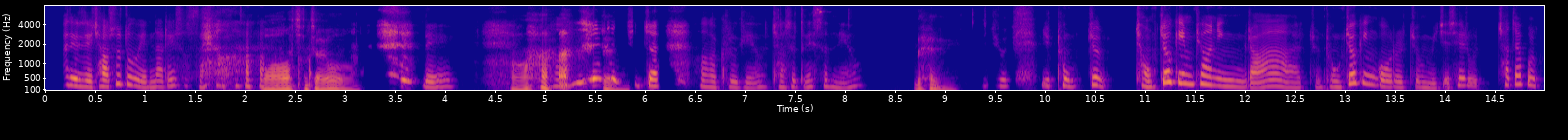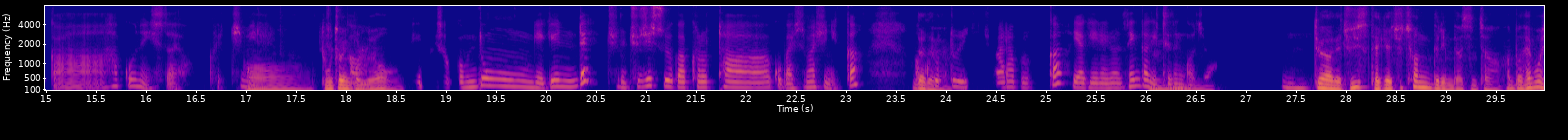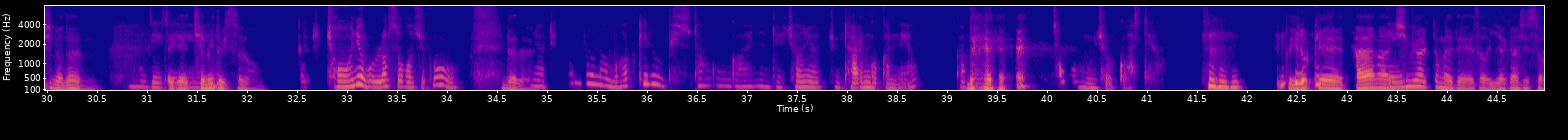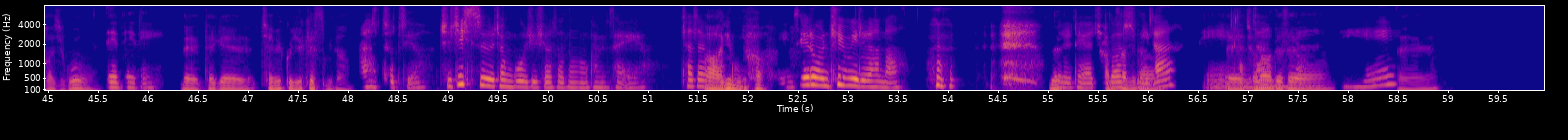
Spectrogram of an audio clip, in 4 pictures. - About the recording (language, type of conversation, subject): Korean, unstructured, 취미를 하다가 가장 놀랐던 순간은 언제였나요?
- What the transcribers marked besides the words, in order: laughing while speaking: "했었어요"; tapping; laugh; other background noise; laughing while speaking: "네"; laugh; laugh; laugh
